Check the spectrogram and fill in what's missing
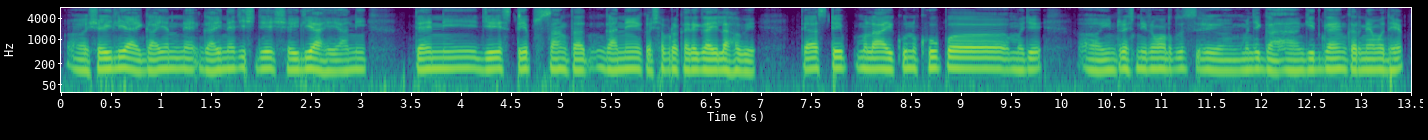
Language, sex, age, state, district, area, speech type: Marathi, male, 18-30, Maharashtra, Gadchiroli, rural, spontaneous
